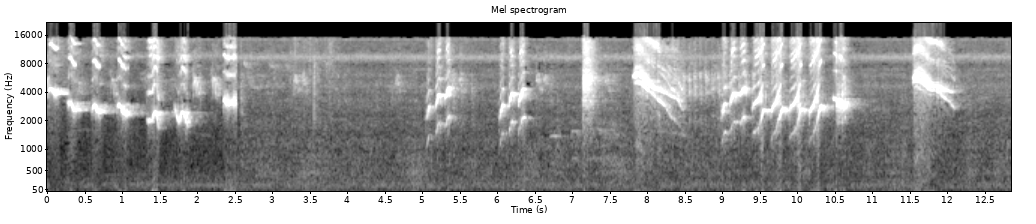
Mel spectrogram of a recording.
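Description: A bird sings loud, clear whistling phrases close by.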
